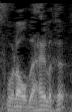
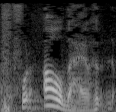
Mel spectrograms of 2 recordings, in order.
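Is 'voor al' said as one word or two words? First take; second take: one word; two words. First: It is run together as one word, vooral. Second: It is said as two separate words. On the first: It means especially the saints. The speaker calls it wrong. "Niet voor al de heiligen" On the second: It means for all the saints, regardless of who. The speaker calls it right. "dat zijn twee woorden"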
